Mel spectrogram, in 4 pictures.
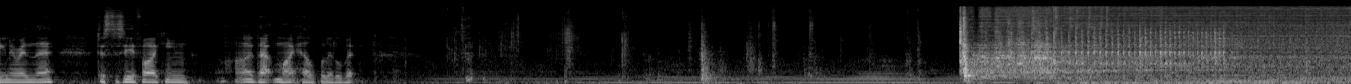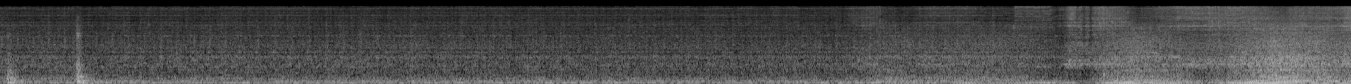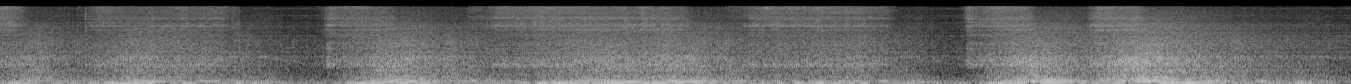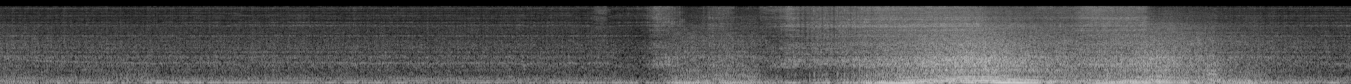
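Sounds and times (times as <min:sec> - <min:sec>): car engine idling: 0:07.4 - 0:37.0, 0:39.2 - 0:54.0.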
